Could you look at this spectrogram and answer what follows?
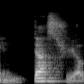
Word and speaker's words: industrial: You have to say industrial, industrial, not industrial.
